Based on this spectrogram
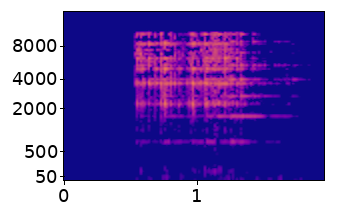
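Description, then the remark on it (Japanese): A quick cascade of small, colorful konpeito candies poured onto a plate, a dense run of bright tinkling clicks that swells and then thins out over about a second. “こうしてお皿に開けてみると、色とりどりで可愛らしいですね。”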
